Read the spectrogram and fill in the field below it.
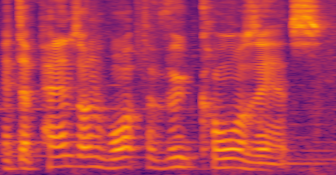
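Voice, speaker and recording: A streamer commenting casually on a game as it plays. The voice is medium-pitched and unhurried, making blunt asides over faint music. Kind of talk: casual live gameplay commentary.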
